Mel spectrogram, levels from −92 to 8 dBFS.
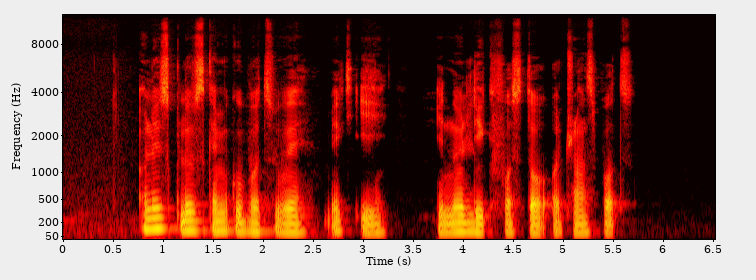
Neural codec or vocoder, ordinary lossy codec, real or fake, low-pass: none; none; real; none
